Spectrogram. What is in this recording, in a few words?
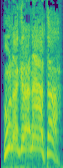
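fear grenade, IT; mohaa; dialogue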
